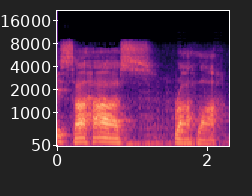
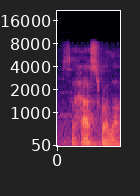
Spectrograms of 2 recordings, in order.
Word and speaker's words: Sahasrahla: See, Sahasrahla. How do you say that? Sahasrahla. I can never pronounce his name.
